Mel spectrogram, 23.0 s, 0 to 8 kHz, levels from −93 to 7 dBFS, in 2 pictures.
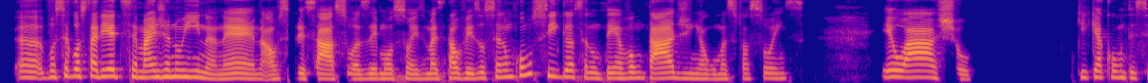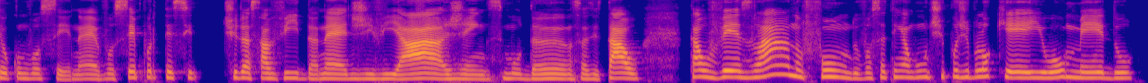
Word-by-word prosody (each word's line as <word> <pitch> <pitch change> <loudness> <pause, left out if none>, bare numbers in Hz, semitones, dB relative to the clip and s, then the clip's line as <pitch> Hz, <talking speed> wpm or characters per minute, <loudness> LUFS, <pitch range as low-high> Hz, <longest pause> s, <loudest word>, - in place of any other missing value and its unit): hã, 210 -3 -2
você 225 +6 -2
gostaria 255 0 +4
de 250 - -8
ser 245 -2 -2
mais 220 +1 +5
genuína, 230 -6 +2
né, 175 +2 +3
ao 160 -1 -1
expressar 175 0 +2
suas 165 +1 -6
emoções, 175 -1 -3
mas 175 -1 -3
talvez 185 -1 0
você 195 +4 -3
não 240 +1 -2
consiga, 265 -6 -1
você 220 -2 -7
não 190 -1 -4
tenha 190 +1 -2
vontade 195 -1 +3
em 175 - -5
algumas 170 0 -6
situações, 185 - -9 0.8
eu 235 0 +1
acho 220 -7 +4 1.1
que 220 - -7
que 225 - -2
aconteceu 210 -3 -5
com 180 0 -8
você, 170 -4 -8
né, 160 +1 -5
você 170 +6 -4
por 210 +1 -9
ter 215 -1 -4
se 195 0 -7 0.2
tido 205 0 -6
essa 195 -1 -1
vida, 180 -2 -6
né, 175 -1 +1
de 170 0 -5
viagens, 165 -1 +4
mudanças 170 -1 -4
e 160 - -5
tal, 185 +2 +4 0.5
talvez 230 -2 +2
lá 310 +9 +3
no 255 -5 +1
fundo 220 -5 -2
você 190 +4 -7
tenha 225 +1 -5
algum 220 +1 -4
tipo 240 +2 -6
de 225 0 -3
bloqueio 210 -4 0
ou 220 +3 +1
medo 200 -2 -1
195 Hz, 150 wpm, -22 LUFS, 175-225 Hz, 1.1 s, mais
